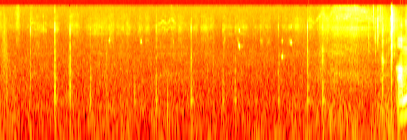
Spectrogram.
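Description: A marker squeaks and taps softly on a whiteboard.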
